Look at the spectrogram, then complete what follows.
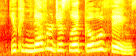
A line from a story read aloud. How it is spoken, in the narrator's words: Somkit shouted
